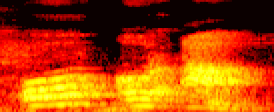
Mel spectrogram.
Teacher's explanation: अब हम लोग ये समझेंगे जो मौखिक स्वर है उसमें उसके उच्चारण में हवा जो है मुख से निकलती है। जैसे यहाँ एग्जाम्पल दिया है ओ और आ, यानी इसके उच्चारण करेंगे तो हवा मुख से निकलेगा।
